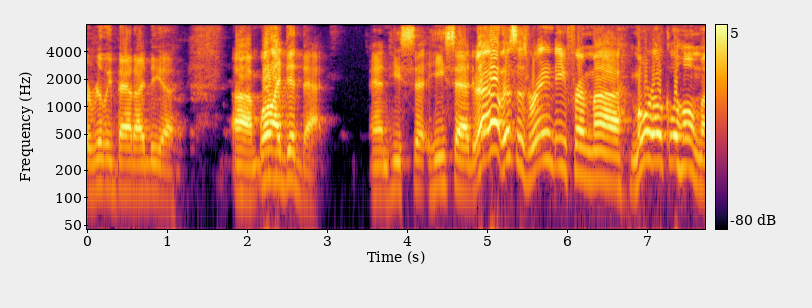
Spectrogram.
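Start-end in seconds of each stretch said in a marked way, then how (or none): 4.8-7.7 put-on pitched-up, light Oklahoma accent; a quick, rough try at an Oklahoma accent. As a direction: caller introducing himself in an Oklahoma accent. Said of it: "his little Oklahoma accent".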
